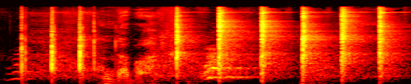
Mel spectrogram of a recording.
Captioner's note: barking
